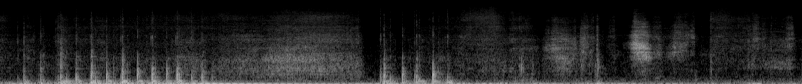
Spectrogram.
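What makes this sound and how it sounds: Long red-painted nails on ringed fingers scratch and rub the glossy printed pages of an open softcover paper animal magazine lying on a fluffy rug, and a page is turned. Quick, uneven bursts of dull, low-heavy scratching and tapping come first, followed by a softer papery rustle and a brief brighter swish as the page moves.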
